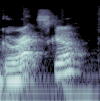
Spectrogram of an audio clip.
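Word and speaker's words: Goretzka: one was um leon i'm gonna say his name wrong as again leon goretska is that right or wrong correct yes look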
